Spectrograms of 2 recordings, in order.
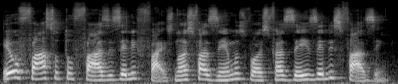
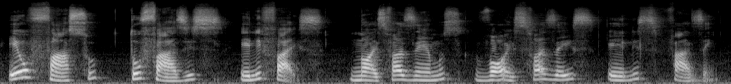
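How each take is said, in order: First: It is read very quickly. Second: It is read at an ordinary, unhurried pace.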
